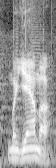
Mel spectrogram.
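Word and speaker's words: Maimi: grow up next to a place that was spelled like Miami m-a-i-m-i what literally everybody in the area pronounced it as mayama that's some deep southern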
